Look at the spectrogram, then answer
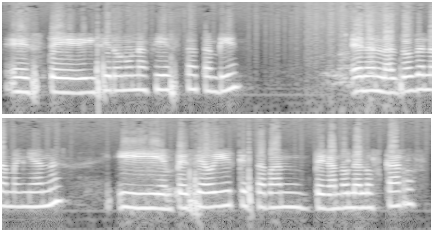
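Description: An older woman with a Mexican accent, calling in to a radio show and haltingly telling a ghost story, full of fillers and restarts. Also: medium pitch, flat delivery, a little hiss or hum, rough recording. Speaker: caller.

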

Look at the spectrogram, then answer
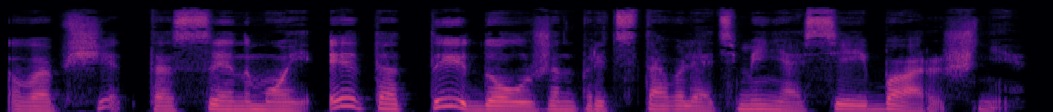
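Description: A woman's voice: deep voice, slow, no echo, clean studio sound, voice pushed down. A woman voicing a cantankerous old male ghost who scolds and grumbles at everyone. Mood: grumbling. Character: grumpy old male ghost, a fussy disapproving father.

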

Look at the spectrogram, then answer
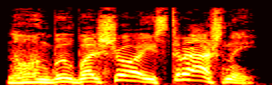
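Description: A man voicing a cheerful, eager young male recruit who answers in bright, chirpy exclamations. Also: a little high, big pitch swings, unhurried, no echo, clean studio sound, heavily acted. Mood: gleeful.

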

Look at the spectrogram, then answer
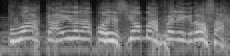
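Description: High-voiced preacher shouting a sermon. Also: male voice, brisk. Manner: acts out a boxing match, shouting exhortations. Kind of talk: Pentecostal sermon. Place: church sanctuary. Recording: church service with music behind. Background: band music.

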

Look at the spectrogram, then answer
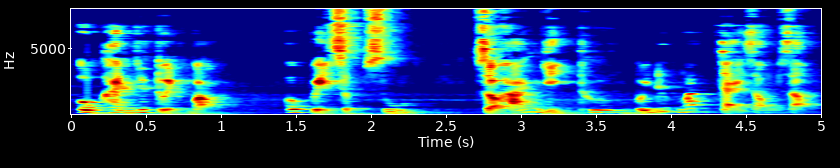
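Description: A man's voice: high-pitched, very animated, moderate pace. A man narrating a ghost story with dramatic storytelling. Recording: echoey room.

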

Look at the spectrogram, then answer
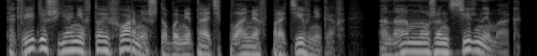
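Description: A man's voice: medium pitch, big pitch swings, normal speed, no room sound, clean studio sound, pitched above the performer's own voice. A man voicing a stern old clan head who speaks in a grave, commanding way. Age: older.

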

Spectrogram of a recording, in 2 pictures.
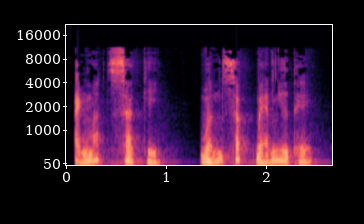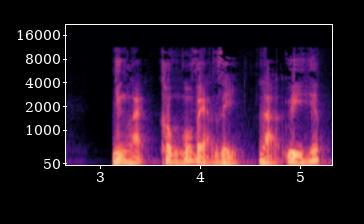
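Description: Calm male audiobook narrator. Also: sits low, a little slow, breathy edge.

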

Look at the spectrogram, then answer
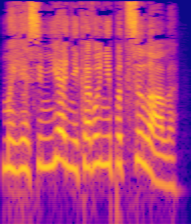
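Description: A woman's voice: high-pitched, expressive, brisk, no room sound, voice pushed up. A woman reading an audiobook, voicing a brave young woman mentalist who speaks with indignant, protective pride.

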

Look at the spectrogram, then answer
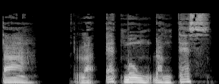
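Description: A man's voice: low-pitched, breathy edge, dry recording, clean studio sound. Man doing a solemn, vengeful nobleman. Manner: grave, measured.

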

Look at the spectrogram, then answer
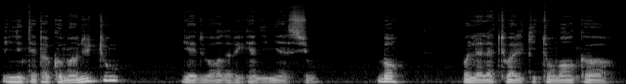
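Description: A man voicing an eager, warm-hearted young English gentleman who speaks up earnestly for a friend. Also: medium pitch, husky, close to an everyday voice. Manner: earnest, indignant in defence of a friend. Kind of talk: audiobook character voice.

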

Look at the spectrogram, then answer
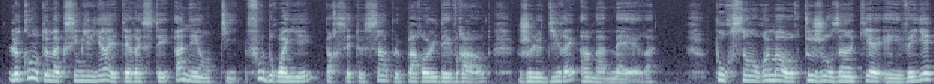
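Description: A woman narrates an old novel in a measured, even storytelling manner. Her pace is slow and deliberate, and her voice has a dark, mellow tone. It is an audiobook reading. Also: medium pitch. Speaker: audiobook reader. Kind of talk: scripted narration of a classic novel.

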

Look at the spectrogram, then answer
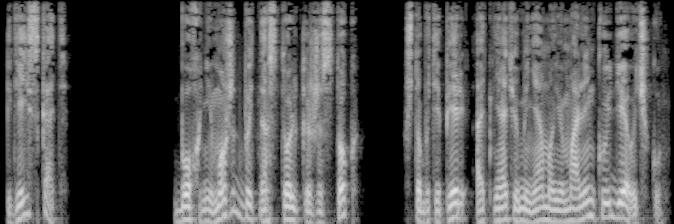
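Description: A man voicing a grieving old professor in an audiobook, speaking low and heavy with sorrow. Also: lively intonation, moderate pace, husky, no room sound, clean studio sound. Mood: anxious. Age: older. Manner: low, subdued, grief-stricken. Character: grieving old male professor, resolute yet hopeless.

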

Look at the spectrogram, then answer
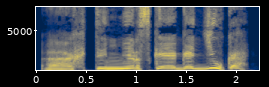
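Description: An angry, defiant young hero, as a man reads him who hisses and shouts his insults. The voice sits a little high for a man and is recorded close and dry, with no room around it. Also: lively intonation, normal speed, no room sound. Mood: angry defiance.

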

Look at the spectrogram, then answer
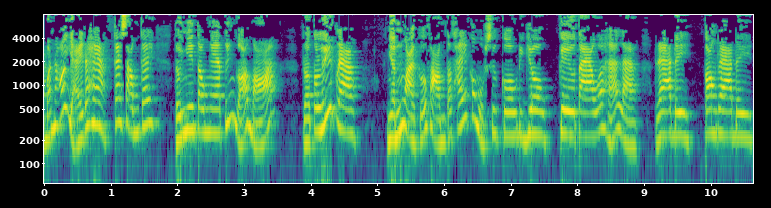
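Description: Chatty Southern Vietnamese woman storyteller. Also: a little high. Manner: chatty, addresses listeners directly. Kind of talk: casual ghost story narration.

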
